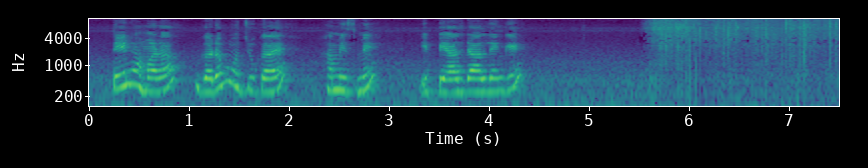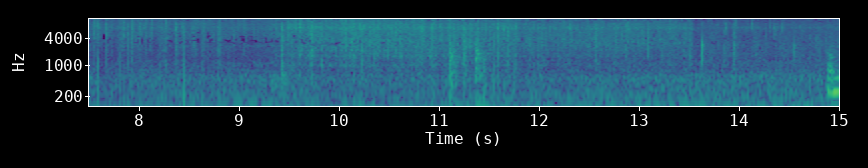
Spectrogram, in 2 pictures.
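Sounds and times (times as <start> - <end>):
onions sizzling in hot oil: 5.5 - 15.0.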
